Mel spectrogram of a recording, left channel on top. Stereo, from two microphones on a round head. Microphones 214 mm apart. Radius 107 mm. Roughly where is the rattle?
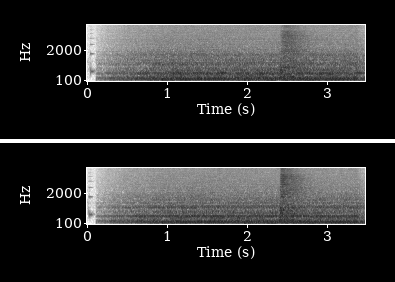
Centre.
